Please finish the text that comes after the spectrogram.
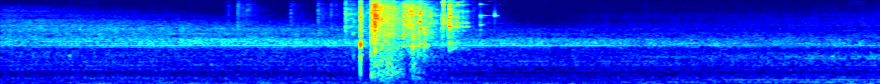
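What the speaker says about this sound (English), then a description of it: "As the final fragment of glass shatters" Glass shatters in the video game Slay the Princess: a single sharp, bright crash with jingling fragments that fade within about half a second, set against a quiet ambient hum.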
